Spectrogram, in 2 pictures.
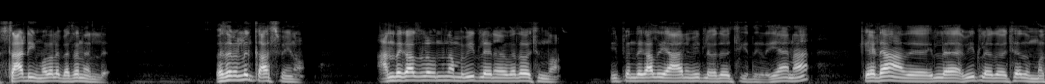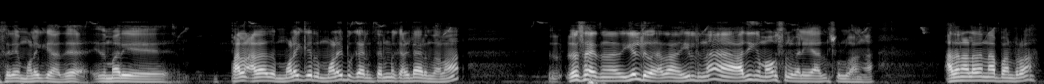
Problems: none marked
